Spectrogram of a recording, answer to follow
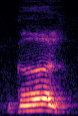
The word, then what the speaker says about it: girl: Then it is a girl. As we see from the phonetic transcription, R is not pronounced.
